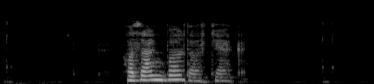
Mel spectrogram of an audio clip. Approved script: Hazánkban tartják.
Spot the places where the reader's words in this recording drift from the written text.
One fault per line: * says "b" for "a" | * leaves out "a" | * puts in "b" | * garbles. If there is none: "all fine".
all fine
